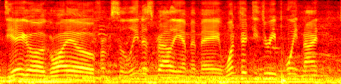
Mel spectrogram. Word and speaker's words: Aguayo: It's pronounced Diego Aguayo. I want to say Aguayo.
